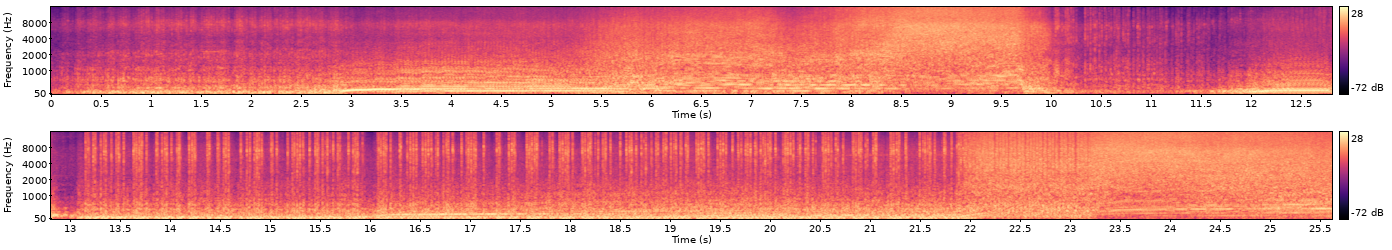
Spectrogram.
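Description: Cars in a drag race rev hard and accelerate past in loud, roaring bursts with rising engine pitch, a brief quieter lull, then more full-throttle runs, all close and continuous with no talking.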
